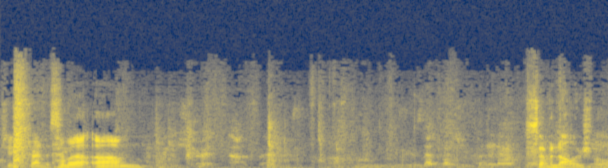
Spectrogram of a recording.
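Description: A middle-aged woman talks with animation close by.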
